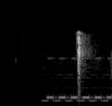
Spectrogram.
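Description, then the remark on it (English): A telephone next to a desk rings with a rapid warbling electronic trill, one short burst with a brief sharp click partway through, fairly quiet and with no voices. “I'm sorry about the phone ringing next to my desk here.”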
